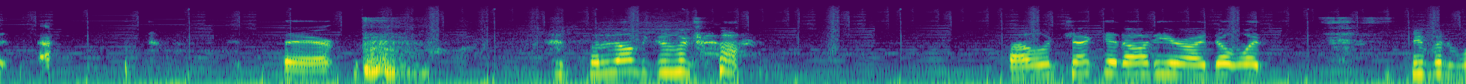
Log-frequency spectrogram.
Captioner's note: chuckle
